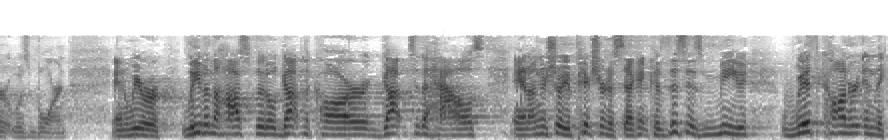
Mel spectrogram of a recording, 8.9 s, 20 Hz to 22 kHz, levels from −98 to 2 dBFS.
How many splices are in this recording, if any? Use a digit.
0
